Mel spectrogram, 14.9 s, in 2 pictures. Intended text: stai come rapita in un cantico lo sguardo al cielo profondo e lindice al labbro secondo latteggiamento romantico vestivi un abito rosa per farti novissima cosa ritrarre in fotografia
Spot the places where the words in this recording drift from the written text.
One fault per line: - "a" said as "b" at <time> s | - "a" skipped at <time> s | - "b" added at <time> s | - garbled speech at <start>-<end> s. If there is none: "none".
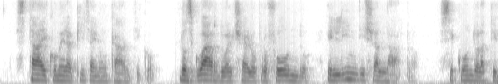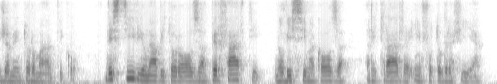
none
